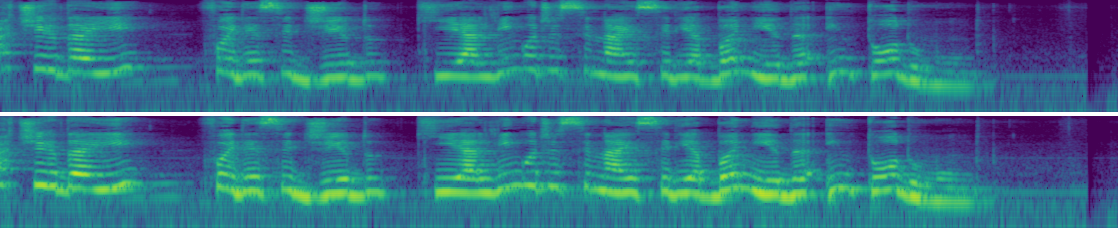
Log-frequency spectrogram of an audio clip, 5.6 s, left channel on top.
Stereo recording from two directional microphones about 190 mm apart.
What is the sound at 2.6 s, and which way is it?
Speech, 10° left (ahead or behind).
